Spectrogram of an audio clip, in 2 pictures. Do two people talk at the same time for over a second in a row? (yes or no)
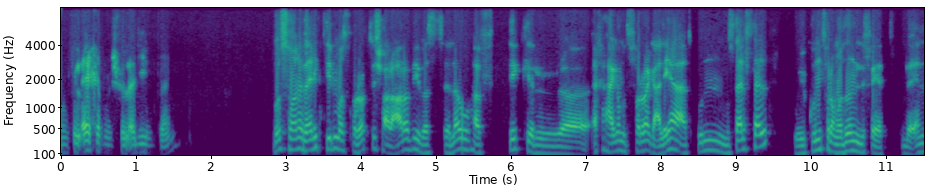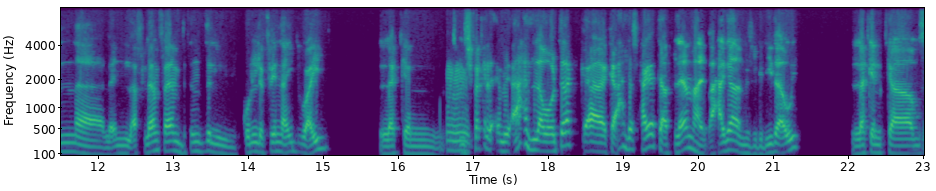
no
